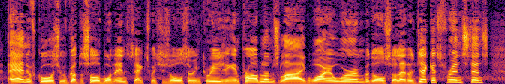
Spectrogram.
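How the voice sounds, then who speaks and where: A high-pitched man with a Dutch accent talks at a fairly quick pace with hardly any pauses. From Netherlands. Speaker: seed company product manager and farmer. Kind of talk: outdoor field talk to farmers. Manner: halting, many repetitions.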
